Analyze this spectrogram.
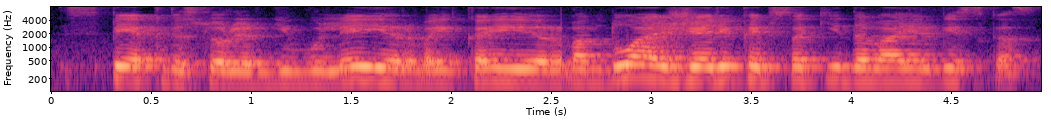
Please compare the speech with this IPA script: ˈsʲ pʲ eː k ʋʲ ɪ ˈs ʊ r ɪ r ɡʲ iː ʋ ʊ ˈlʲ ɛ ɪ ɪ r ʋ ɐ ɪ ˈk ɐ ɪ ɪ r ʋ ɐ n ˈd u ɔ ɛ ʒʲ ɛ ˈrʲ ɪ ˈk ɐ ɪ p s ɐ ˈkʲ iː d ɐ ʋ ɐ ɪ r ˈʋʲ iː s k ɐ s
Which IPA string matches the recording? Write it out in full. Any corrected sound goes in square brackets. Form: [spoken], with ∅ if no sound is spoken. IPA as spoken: ˈsʲ pʲ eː k ʋʲ ɪ ˈs ʊ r ɪ r ɡʲ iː ʋ ʊ ˈlʲ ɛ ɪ ɪ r ʋ ɐ ɪ ˈk ɐ ɪ ɪ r ʋ ɐ n ˈd u ɔ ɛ ʒʲ ɛ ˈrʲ ɪ ˈk ɐ ɪ p s ɐ ˈkʲ iː d ɐ ʋ ɐ ɪ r ˈʋʲ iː s k ɐ s

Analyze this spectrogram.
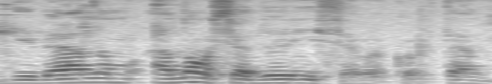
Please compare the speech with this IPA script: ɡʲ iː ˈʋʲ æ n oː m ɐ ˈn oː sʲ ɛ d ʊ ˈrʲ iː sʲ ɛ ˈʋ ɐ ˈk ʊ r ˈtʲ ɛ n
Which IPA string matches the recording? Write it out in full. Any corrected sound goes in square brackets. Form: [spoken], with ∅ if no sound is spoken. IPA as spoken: ɡʲ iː ˈʋʲ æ n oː m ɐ ˈn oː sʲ ɛ d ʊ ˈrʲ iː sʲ ɛ ˈʋ ɐ ˈk ʊ r ˈtʲ ɛ n

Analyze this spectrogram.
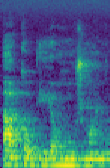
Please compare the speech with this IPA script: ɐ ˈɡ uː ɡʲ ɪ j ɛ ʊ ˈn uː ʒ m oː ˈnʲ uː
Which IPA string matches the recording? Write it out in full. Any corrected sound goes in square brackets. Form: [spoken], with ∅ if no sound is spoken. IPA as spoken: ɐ [ˈk] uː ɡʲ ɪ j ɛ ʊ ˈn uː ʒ m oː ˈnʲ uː

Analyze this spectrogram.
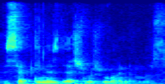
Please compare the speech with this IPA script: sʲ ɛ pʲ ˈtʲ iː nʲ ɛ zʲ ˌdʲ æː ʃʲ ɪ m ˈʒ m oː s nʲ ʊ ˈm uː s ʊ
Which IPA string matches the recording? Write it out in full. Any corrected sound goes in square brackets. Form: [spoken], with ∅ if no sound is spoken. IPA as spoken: sʲ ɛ pʲ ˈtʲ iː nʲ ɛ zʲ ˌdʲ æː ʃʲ ɪ m ˈʒ m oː [∅] nʲ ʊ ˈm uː s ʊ

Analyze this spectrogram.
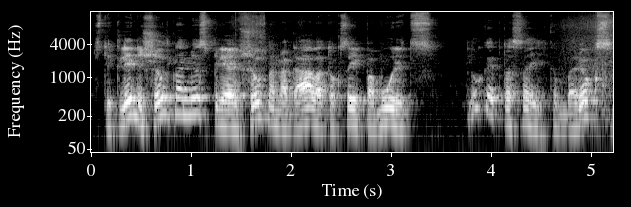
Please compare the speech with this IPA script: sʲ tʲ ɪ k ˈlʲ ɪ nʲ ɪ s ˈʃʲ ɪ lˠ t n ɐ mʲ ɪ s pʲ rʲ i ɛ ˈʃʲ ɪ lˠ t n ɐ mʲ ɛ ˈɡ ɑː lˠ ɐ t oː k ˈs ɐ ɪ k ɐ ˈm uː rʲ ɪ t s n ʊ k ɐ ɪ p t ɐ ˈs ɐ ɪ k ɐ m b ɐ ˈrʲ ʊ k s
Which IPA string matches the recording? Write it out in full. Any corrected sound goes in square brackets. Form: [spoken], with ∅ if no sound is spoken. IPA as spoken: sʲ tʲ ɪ k ˈlʲ ɪ nʲ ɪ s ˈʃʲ ɪ lˠ t n ɐ mʲ ɪ s pʲ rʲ i ɛ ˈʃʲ ɪ lˠ t n ɐ mʲ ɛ ˈɡ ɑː lˠ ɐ t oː k ˈs ɐ ɪ [p] ɐ ˈm uː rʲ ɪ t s n ʊ k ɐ ɪ p t ɐ ˈs ɐ ɪ k ɐ m b ɐ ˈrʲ ʊ k s

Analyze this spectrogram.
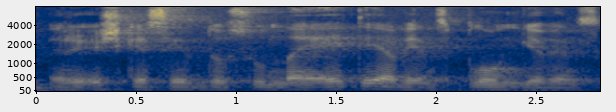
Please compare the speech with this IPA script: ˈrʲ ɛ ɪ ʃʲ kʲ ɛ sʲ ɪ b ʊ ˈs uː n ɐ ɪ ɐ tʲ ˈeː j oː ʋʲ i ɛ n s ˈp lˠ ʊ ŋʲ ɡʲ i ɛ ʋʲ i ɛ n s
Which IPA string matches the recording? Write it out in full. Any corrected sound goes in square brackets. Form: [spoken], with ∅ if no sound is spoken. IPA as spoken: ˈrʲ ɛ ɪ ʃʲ kʲ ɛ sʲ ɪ [d] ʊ ˈs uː n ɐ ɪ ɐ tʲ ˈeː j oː ʋʲ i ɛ n s ˈp lˠ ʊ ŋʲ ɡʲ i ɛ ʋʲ i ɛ n s

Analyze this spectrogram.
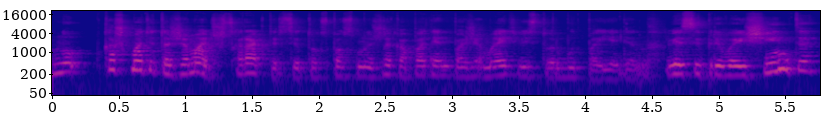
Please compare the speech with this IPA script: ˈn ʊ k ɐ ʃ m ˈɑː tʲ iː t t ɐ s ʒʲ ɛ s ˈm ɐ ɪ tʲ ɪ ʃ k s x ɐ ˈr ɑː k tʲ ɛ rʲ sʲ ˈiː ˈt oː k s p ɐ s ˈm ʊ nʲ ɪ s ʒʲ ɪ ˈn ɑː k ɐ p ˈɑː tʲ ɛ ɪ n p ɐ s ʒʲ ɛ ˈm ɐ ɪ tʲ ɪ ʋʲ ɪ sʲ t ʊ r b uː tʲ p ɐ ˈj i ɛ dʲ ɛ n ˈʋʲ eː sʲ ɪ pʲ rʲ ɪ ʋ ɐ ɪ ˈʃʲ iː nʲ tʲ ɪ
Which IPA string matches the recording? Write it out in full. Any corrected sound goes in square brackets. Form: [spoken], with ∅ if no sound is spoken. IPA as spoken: ˈn ʊ k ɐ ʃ m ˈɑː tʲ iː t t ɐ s ʒʲ ɛ [∅] ˈm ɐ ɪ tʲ ɪ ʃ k s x ɐ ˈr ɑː k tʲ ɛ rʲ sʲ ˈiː ˈt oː k s p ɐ s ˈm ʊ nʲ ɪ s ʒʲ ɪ ˈn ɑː k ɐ p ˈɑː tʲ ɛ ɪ n p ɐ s ʒʲ ɛ ˈm ɐ ɪ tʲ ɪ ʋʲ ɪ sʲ t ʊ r b uː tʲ p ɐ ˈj i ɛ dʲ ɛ n ˈʋʲ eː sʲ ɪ pʲ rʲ ɪ ʋ ɐ ɪ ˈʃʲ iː nʲ tʲ ɪ

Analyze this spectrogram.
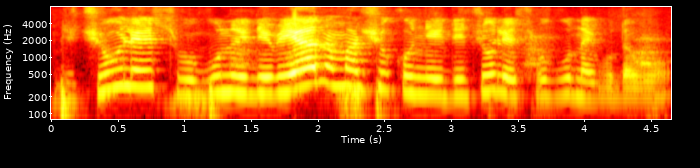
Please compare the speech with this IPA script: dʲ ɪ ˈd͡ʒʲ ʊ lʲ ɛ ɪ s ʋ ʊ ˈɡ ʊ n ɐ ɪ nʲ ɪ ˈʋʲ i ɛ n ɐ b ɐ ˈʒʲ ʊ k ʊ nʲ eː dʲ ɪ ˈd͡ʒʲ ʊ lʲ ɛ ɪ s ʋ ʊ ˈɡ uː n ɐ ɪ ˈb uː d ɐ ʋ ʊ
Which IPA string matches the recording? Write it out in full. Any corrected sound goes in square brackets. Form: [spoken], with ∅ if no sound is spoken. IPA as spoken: dʲ ɪ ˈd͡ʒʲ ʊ lʲ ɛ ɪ s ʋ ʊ ˈɡ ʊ n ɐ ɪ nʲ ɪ ˈʋʲ i ɛ n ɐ [m] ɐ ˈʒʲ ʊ k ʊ nʲ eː dʲ ɪ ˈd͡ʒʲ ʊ lʲ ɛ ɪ s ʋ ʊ ˈɡ uː n ɐ ɪ ˈb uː d ɐ ʋ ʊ

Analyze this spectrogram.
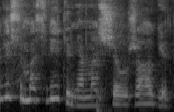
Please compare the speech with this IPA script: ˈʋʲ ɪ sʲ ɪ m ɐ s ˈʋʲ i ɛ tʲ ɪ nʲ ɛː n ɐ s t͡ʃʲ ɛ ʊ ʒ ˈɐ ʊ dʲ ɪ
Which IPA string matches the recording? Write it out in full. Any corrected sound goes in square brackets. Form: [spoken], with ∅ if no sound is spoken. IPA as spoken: ˈʋʲ ɪ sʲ ɪ m ɐ s ˈʋʲ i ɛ tʲ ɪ nʲ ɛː [m] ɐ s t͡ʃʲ ɛ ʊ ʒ ˈɐ ʊ [ɡʲ] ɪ

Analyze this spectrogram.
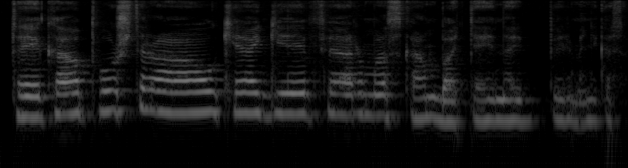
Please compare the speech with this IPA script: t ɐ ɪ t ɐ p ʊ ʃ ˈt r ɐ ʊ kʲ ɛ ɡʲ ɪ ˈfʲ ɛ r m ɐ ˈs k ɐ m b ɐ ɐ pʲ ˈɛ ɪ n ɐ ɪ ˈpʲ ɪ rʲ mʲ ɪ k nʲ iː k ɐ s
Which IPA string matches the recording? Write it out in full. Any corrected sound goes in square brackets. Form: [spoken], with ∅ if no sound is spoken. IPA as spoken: t ɐ ɪ [k] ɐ p ʊ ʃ ˈt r ɐ ʊ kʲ ɛ ɡʲ ɪ ˈfʲ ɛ r m ɐ ˈs k ɐ m b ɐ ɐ [tʲ] ˈɛ ɪ n ɐ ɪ ˈpʲ ɪ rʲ mʲ ɪ [∅] nʲ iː k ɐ s

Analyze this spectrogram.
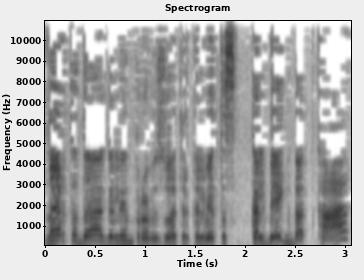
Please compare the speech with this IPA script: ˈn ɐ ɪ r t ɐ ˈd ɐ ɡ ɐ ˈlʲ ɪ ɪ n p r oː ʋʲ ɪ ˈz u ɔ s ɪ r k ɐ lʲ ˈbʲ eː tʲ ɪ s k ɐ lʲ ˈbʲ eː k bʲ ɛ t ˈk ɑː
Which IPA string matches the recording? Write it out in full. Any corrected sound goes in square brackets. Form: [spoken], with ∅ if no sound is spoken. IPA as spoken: ˈn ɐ ɪ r t ɐ ˈd ɐ ɡ ɐ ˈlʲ ɪ ɪ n p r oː ʋʲ ɪ ˈz u ɔ [t] ɪ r k ɐ lʲ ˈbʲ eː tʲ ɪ s k ɐ lʲ ˈbʲ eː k bʲ ɛ t ˈk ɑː

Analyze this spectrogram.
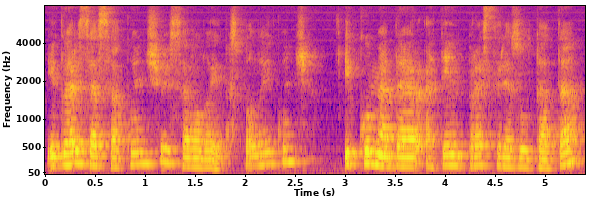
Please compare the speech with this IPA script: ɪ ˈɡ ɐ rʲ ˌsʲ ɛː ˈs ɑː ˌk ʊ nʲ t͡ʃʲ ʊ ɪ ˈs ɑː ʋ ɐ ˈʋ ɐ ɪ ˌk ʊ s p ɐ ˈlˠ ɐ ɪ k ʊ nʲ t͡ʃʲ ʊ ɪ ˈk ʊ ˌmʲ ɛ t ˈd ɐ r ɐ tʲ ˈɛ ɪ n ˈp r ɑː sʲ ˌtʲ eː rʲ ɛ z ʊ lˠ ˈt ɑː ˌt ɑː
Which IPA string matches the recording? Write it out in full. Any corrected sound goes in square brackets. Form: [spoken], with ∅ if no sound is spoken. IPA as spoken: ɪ ˈɡ ɐ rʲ ˌsʲ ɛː ˈs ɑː ˌk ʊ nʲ t͡ʃʲ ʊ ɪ ˈs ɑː ʋ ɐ ˈʋ ɐ ɪ ˌk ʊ s p ɐ ˈlˠ ɐ ɪ k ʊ nʲ t͡ʃʲ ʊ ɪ ˈk ʊ ˌmʲ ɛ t ˈd ɐ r ɐ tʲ ˈɛ ɪ n ˈp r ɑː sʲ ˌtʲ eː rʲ ɛ z ʊ lˠ ˈt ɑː ˌt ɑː

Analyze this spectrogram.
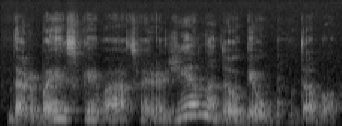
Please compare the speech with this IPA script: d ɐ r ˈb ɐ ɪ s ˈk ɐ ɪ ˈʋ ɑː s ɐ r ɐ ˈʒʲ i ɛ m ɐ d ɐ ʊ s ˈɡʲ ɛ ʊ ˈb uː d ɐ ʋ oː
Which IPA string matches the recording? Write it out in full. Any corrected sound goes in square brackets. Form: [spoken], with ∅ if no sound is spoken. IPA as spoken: d ɐ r ˈb ɐ ɪ s ˈk ɐ ɪ ˈʋ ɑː s ɐ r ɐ ˈʒʲ i ɛ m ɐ d ɐ ʊ [∅] ˈɡʲ ɛ ʊ ˈb uː d ɐ ʋ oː

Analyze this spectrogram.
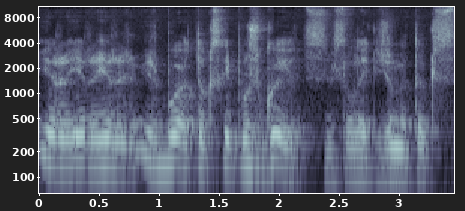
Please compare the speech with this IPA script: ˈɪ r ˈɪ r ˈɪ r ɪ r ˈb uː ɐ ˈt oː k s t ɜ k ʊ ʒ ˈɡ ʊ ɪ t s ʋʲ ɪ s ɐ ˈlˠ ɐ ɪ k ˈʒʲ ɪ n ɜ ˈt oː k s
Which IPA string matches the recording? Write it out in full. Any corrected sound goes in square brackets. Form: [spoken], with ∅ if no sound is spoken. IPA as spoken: ˈɪ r ˈɪ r ˈɪ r ɪ r ˈb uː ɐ ˈt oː k s [k] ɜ [p] ʊ ʒ ˈɡ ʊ ɪ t s ʋʲ ɪ s ɐ ˈlˠ ɐ ɪ k ˈʒʲ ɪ n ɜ ˈt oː k s

